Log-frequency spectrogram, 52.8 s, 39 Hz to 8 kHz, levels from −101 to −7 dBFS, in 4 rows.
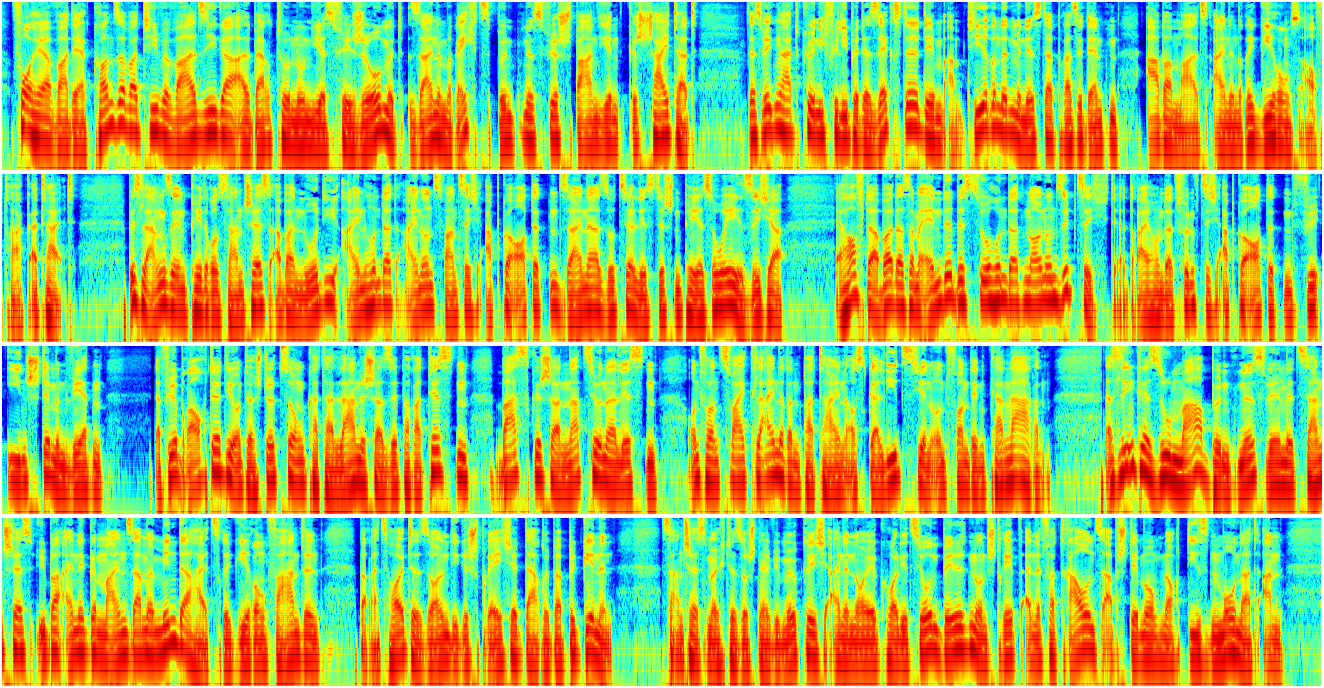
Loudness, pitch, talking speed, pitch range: -19 LUFS, 100 Hz, 125 wpm, 90-115 Hz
